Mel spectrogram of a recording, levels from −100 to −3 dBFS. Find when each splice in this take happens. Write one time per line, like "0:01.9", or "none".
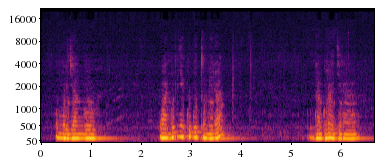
none

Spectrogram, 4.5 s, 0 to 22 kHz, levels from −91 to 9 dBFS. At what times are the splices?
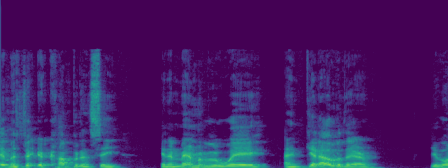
none

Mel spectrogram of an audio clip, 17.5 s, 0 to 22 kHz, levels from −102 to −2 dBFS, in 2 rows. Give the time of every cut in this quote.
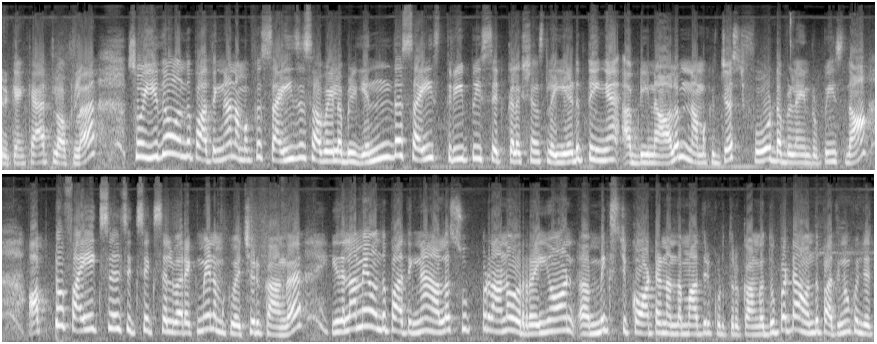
none

